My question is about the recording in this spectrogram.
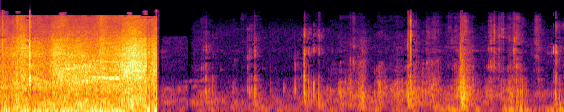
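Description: Cats crunching dry kibble. It is loud and close for about the first second, then after a sudden cut it turns into quieter, scattered crunches.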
